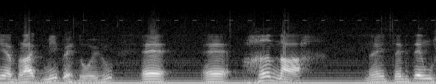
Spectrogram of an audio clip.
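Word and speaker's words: חנה: da palavra Ana ela ela vem com o h com o som de R 1 h no final né então vou tentar pronunciar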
